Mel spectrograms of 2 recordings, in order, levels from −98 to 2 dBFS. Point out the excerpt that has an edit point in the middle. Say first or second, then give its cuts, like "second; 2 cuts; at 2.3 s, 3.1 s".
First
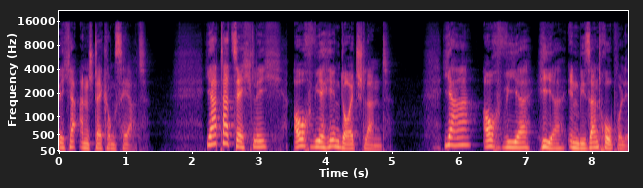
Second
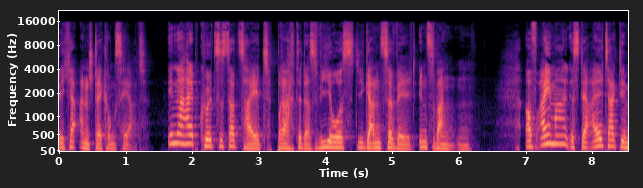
second; 1 cut; at 1.6 s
